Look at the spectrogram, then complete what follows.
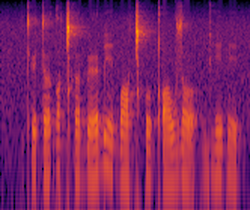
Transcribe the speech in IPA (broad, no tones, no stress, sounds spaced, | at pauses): tʼ y t ɵ ɡ ɔ ǀʰ ɵ ɓ ø ɓ i ɓ ɔ ǀʰ u kʼ ɔ w z o | ɡʱ i p i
